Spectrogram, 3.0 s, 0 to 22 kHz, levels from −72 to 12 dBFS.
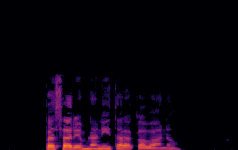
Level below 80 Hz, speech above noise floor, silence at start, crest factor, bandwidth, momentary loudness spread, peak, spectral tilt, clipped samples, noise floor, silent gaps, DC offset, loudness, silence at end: -74 dBFS; 55 dB; 0.55 s; 20 dB; 11.5 kHz; 16 LU; -2 dBFS; -3.5 dB/octave; under 0.1%; -75 dBFS; none; under 0.1%; -20 LUFS; 0.75 s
